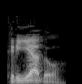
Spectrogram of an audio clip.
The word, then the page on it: criado: espagnol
